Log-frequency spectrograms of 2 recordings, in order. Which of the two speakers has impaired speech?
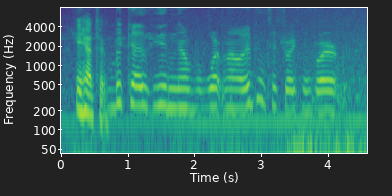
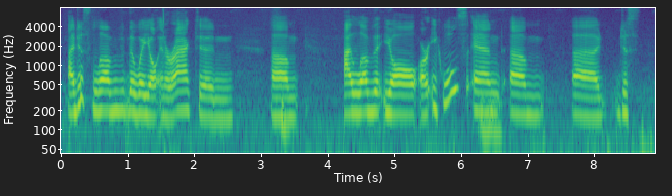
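The first: athetoid cerebral palsy; athetoid, quadriplegia, moderate to severe, GMFCS level 3/4; age 40, walker, power wheelchair daily; may be difficult to understand.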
